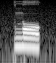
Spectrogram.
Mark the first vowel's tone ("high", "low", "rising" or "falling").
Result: low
